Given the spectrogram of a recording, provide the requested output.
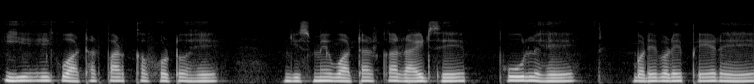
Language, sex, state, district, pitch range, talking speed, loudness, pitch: Hindi, female, Maharashtra, Washim, 155-170 Hz, 145 wpm, -17 LUFS, 165 Hz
